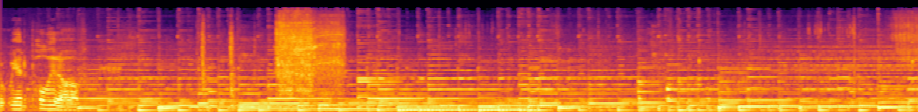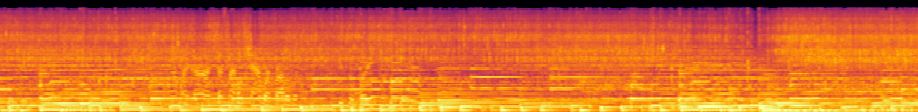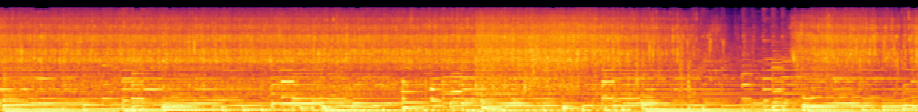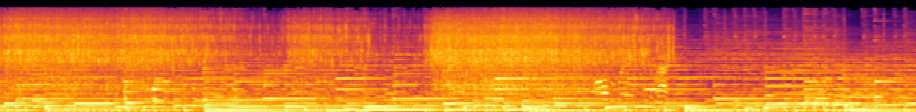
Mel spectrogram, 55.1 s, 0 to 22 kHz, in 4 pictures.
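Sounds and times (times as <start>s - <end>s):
background music with bass line: 1.2s - 55.0s
water splashing onto ground: 4.1s - 5.2s, 12.8s - 51.5s.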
